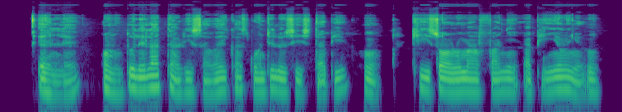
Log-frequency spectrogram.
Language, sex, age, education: Yoruba, male, 15-29, tertiary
